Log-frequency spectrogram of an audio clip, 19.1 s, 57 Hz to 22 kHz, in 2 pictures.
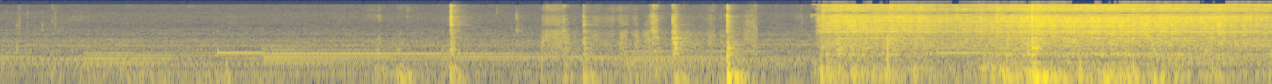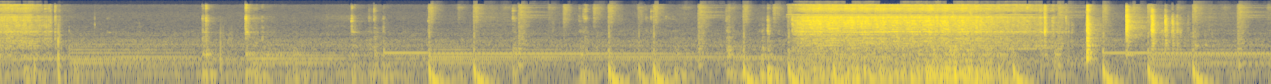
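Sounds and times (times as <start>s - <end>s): faint background music: 0.0s - 19.0s
power drill running: 6.1s - 10.0s, 15.5s - 17.5s
tool handling clicks and knocks: 17.4s - 18.5s.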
